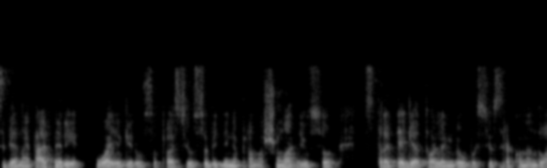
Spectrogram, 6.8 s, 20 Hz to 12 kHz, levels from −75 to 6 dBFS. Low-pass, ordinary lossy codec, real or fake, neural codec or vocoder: 7.2 kHz; AAC, 48 kbps; real; none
